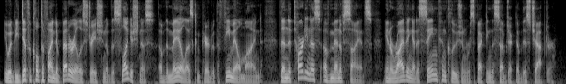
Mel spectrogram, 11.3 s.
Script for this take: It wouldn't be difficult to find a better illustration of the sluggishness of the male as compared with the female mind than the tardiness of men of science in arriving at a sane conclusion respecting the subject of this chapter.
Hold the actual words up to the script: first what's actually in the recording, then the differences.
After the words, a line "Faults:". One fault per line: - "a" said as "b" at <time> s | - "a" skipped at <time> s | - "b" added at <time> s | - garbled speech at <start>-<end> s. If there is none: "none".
It would be difficult to find a better illustration of the sluggishness of the male as compared with the female mind than the tardiness of men of science in arriving at a sane conclusion respecting the subject of this chapter.
Faults:
- "wouldn't" said as "would" at 0.1 s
